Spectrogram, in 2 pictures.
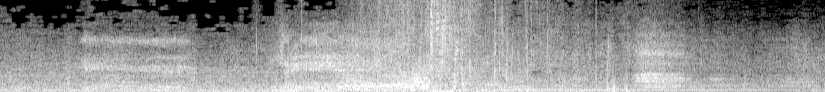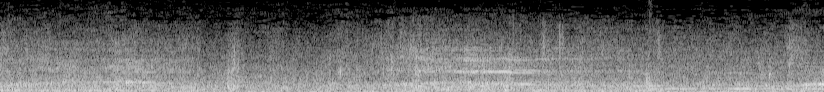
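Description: A loud crash with a deep thud about two seconds in and a smaller hit about a second later, over sustained low tones of a film score.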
